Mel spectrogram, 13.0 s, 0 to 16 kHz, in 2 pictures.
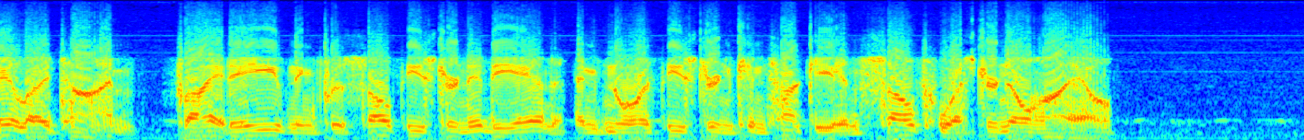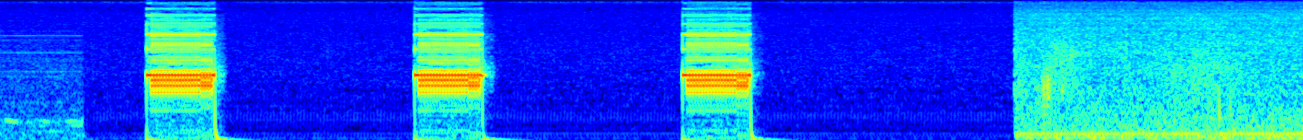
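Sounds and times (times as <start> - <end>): steady hiss with low hum: 0.0 - 13.0
squawking digital data tones: 0.9 - 7.7, 8.6 - 9.0, 9.9 - 10.4.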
